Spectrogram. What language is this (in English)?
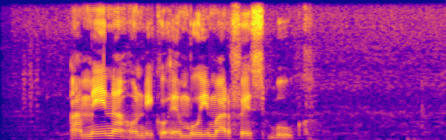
Luo (Kenya and Tanzania)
